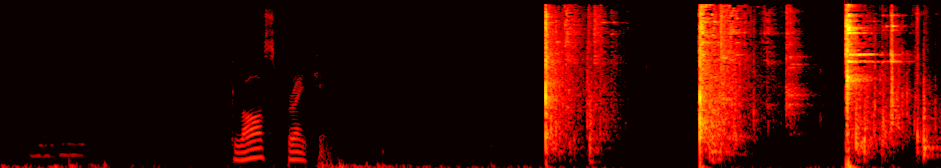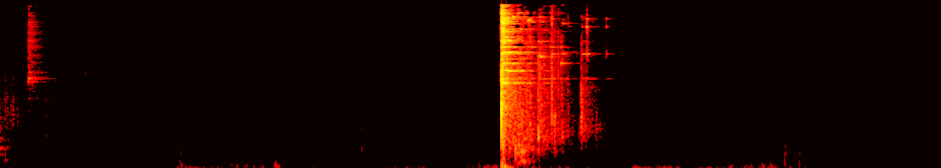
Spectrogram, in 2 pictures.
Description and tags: Glass and ceramic plates being thrown to the floor and shattering.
